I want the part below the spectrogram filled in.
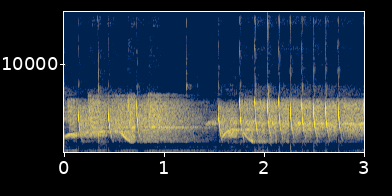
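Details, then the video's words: Ngebren song of the ciblek, or bar-winged prinia: buzzy high reeling with a drooping whistle, a short lull, then a faster run of sharp ticks over the buzz. "CIBLEK NGEBREN GACOR"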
